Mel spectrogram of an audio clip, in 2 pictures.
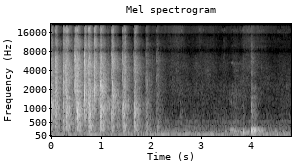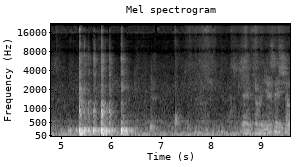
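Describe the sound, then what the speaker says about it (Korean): An audience at the 2021 spring academic conference of the Korea Maritime Law Association claps. The applause is dense and lasts about two seconds, then fades into someone speaking, with a few scattered claps and taps later. "큰 박수 부탁드리겠습니다."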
